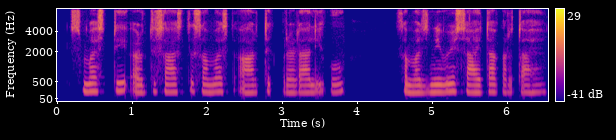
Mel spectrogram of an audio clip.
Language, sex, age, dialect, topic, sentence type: Hindi, male, 18-24, Kanauji Braj Bhasha, banking, statement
